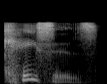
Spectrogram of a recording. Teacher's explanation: the first s is really an s and the second s sounds like a z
